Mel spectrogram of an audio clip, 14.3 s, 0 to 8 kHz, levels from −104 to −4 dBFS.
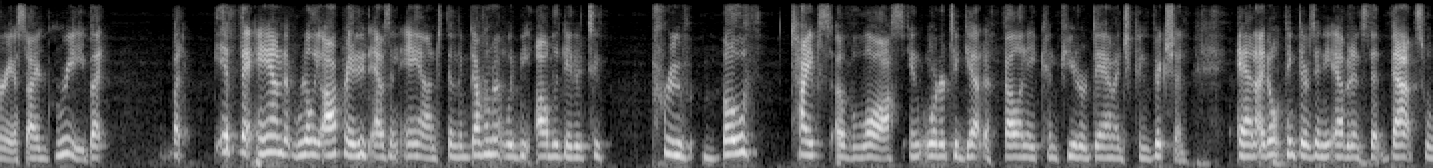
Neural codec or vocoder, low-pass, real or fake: codec, 24 kHz, 3 kbps, HILCodec; 7.2 kHz; fake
